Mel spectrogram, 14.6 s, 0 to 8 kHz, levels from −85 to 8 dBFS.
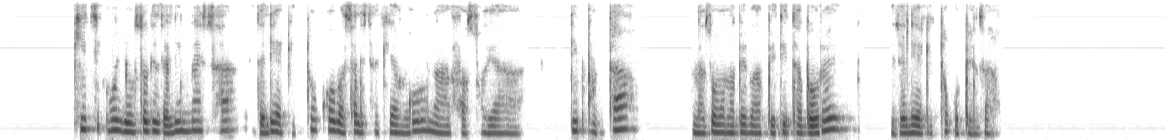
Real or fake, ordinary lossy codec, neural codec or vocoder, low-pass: fake; Opus, 32 kbps; vocoder, 22.05 kHz, 80 mel bands, HiFi-GAN; 7.2 kHz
